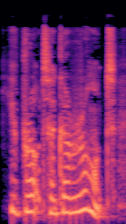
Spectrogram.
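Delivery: disbelieving rise on garrote; surprised. A narrator's reading. Locke spotting Cale's hidden garrote, surprised and disbelieving. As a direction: catch her off guard with it.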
